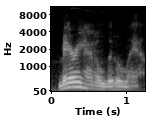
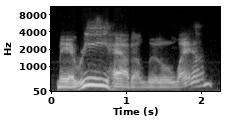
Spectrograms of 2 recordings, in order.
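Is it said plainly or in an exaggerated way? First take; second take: plainly; exaggerated. First: It is said simply and naturally. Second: It is said in an exaggerated, performed way.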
